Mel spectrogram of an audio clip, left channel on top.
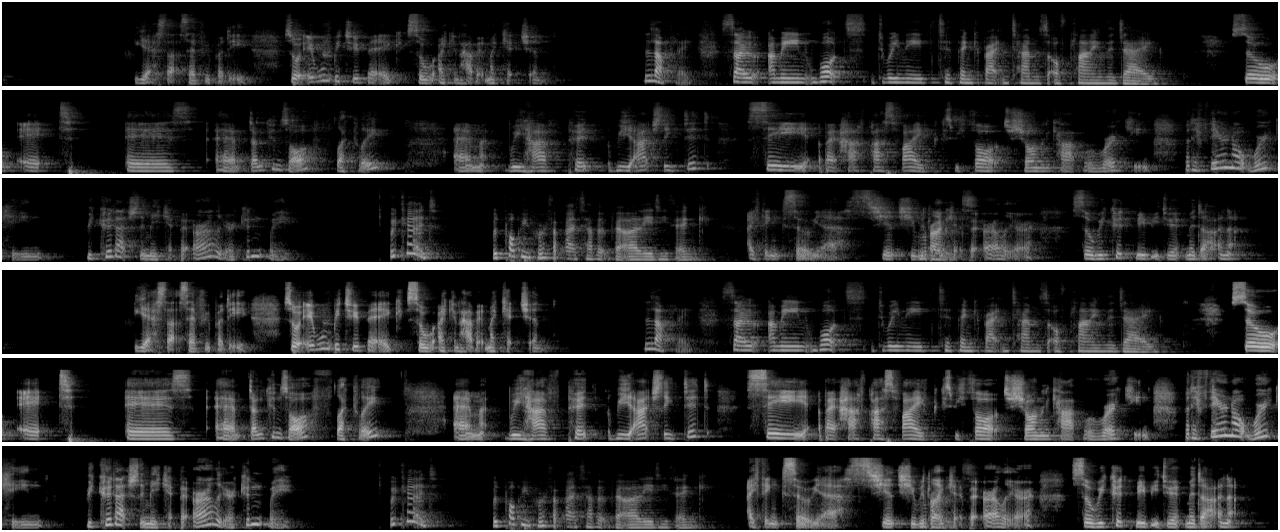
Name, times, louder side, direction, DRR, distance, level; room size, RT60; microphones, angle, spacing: voice 1, 1.3-5.5 12.0-13.5 14.0-25.9 26.4-28.4 33.0-37.9, right 8 dB, 60° right, 16 dB, 0.5 m, -28 dB
voice 2, 6.4-11.6 29.4-29.9 30.4-32.6 34.7-35.0, left 1 dB, 10° left, 10 dB, 0.6 m, -31 dB
15.5 x 9.7 x 2.8 m, 0.71 s
head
